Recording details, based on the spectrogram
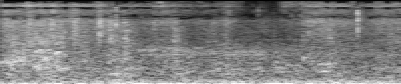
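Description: Pigeons coo steadily in a loft, low throaty calls overlapping in a continuous murmur close by, with no voices.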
